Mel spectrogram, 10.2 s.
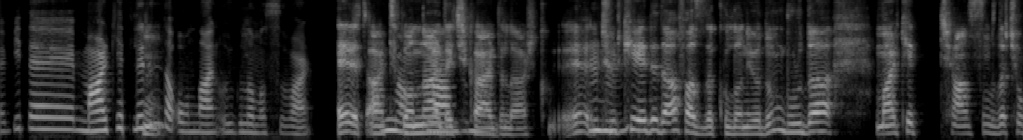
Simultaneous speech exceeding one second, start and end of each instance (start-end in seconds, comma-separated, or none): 3.5-5.0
